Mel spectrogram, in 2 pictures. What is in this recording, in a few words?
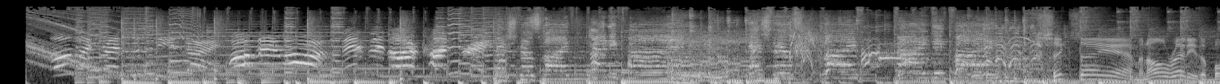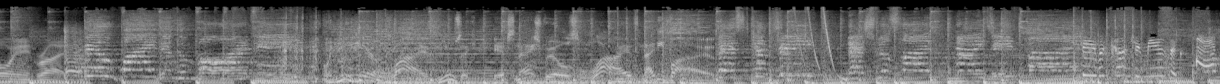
Filled Jingles; LIVE 95; station elements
